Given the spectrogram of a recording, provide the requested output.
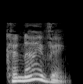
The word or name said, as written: conniving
